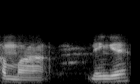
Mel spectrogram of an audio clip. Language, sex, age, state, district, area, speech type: Tamil, male, 60+, Tamil Nadu, Mayiladuthurai, rural, conversation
